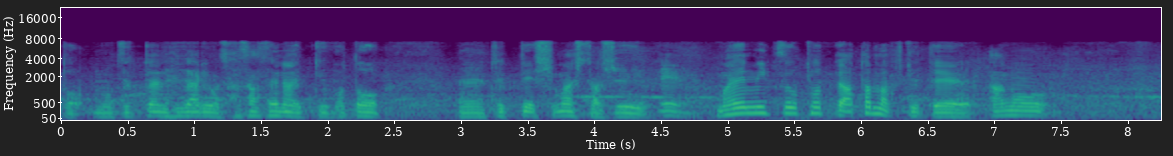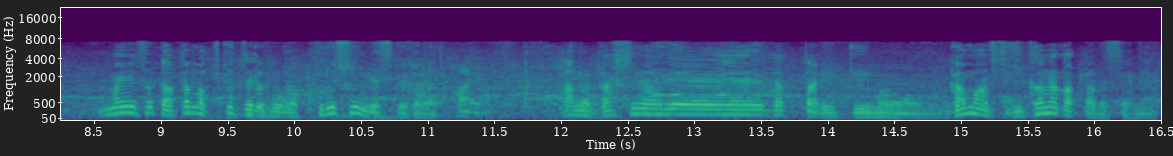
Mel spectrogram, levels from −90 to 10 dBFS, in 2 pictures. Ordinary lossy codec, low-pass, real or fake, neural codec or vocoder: none; 7.2 kHz; fake; codec, 44.1 kHz, 3.4 kbps, Pupu-Codec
